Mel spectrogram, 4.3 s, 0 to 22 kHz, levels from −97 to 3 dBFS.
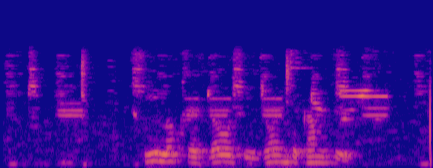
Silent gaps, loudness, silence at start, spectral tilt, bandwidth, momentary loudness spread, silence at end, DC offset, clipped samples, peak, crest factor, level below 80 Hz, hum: none; -43 LUFS; 0.05 s; -3 dB/octave; 7.2 kHz; 12 LU; 0 s; under 0.1%; under 0.1%; -20 dBFS; 24 dB; -84 dBFS; none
